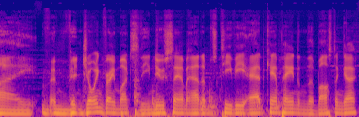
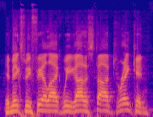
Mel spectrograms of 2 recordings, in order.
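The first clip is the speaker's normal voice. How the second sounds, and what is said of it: Put-on Boston accent. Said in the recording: “that's my Boston accent. You like that guy?”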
